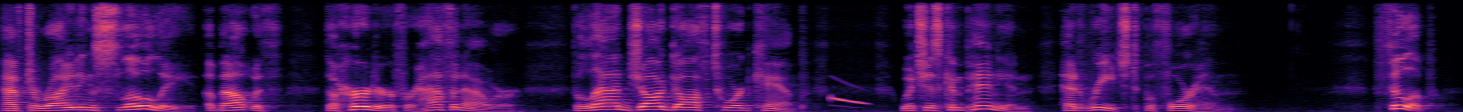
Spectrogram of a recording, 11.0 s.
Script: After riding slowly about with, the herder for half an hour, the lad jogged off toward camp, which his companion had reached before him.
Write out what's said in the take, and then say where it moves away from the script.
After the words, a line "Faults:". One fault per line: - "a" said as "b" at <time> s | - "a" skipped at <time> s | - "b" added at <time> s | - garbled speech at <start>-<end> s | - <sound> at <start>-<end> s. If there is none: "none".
After riding slowly about with, the herder for half an hour, the lad jogged off toward camp, which his companion had reached before him. Philip
Faults:
- chirp at 6.2-6.5 s
- "Philip" added at 10.3 s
